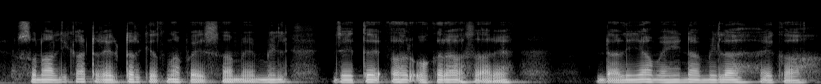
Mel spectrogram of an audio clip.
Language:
Magahi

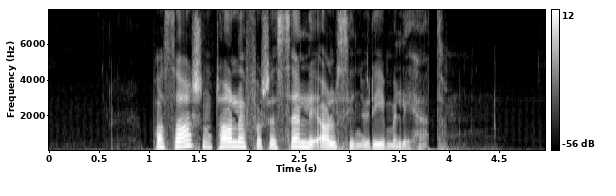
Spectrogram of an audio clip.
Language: Norwegian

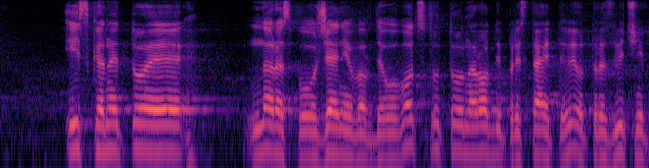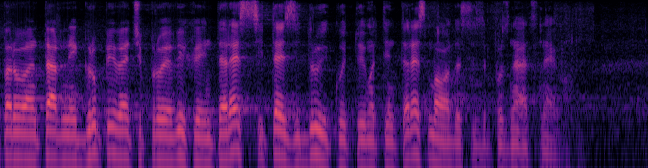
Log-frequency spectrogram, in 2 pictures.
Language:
Bulgarian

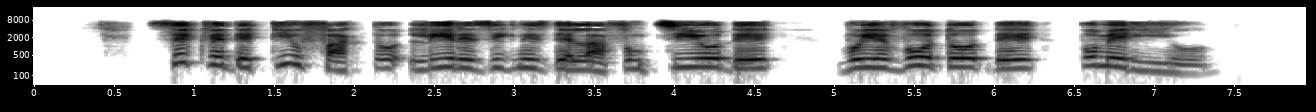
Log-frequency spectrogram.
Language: Esperanto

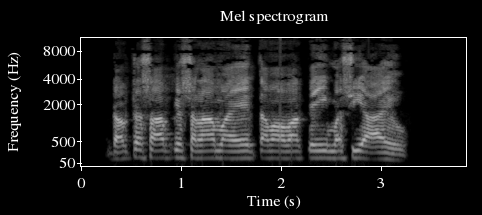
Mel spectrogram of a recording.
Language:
Sindhi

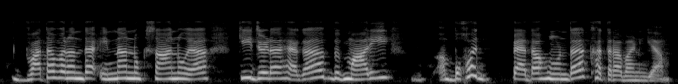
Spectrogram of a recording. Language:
Punjabi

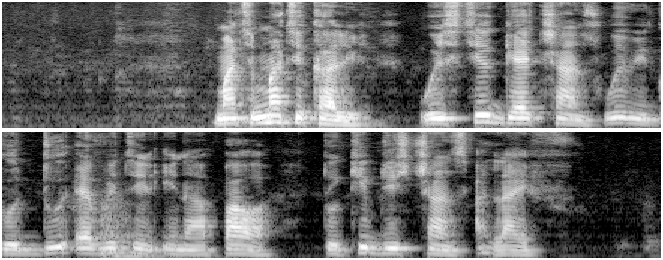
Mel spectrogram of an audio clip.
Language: Nigerian Pidgin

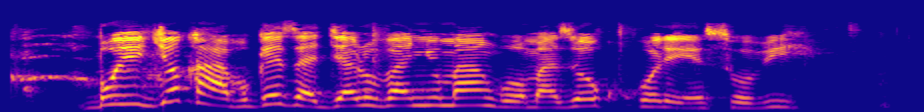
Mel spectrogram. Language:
Ganda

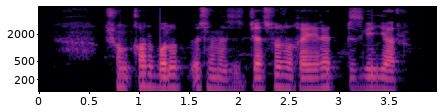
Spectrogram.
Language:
Uyghur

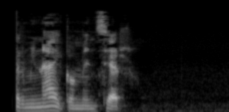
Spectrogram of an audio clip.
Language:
Spanish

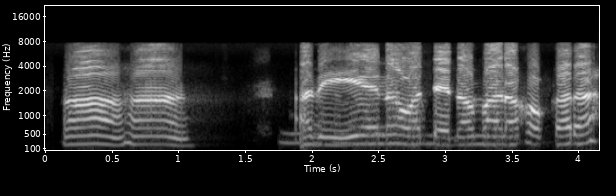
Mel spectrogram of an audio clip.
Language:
Kannada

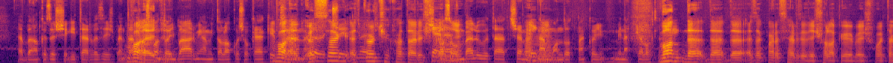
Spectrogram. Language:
Hungarian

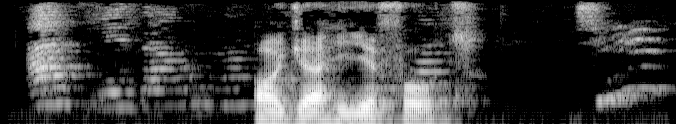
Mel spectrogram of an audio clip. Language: Persian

